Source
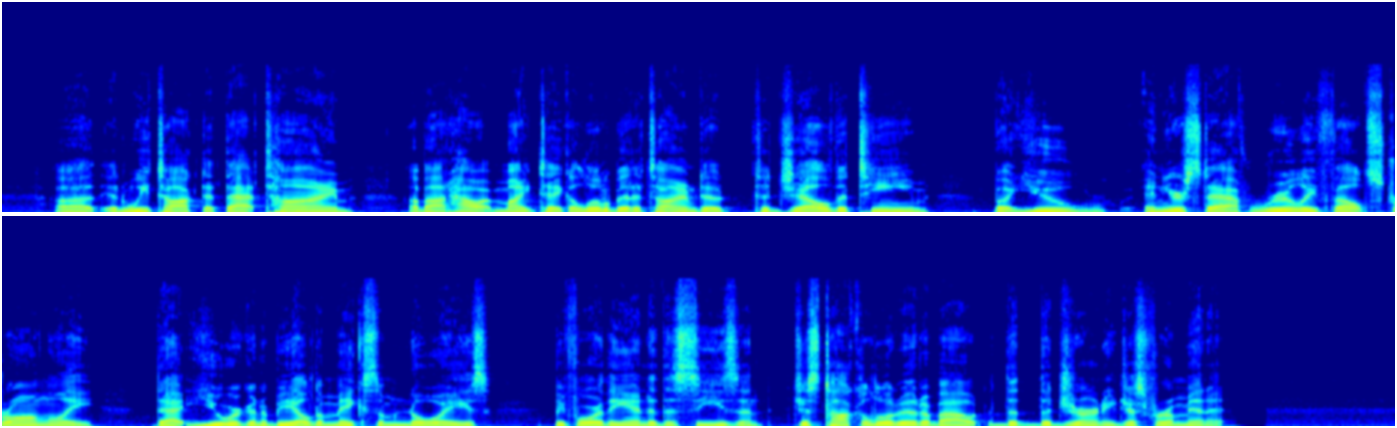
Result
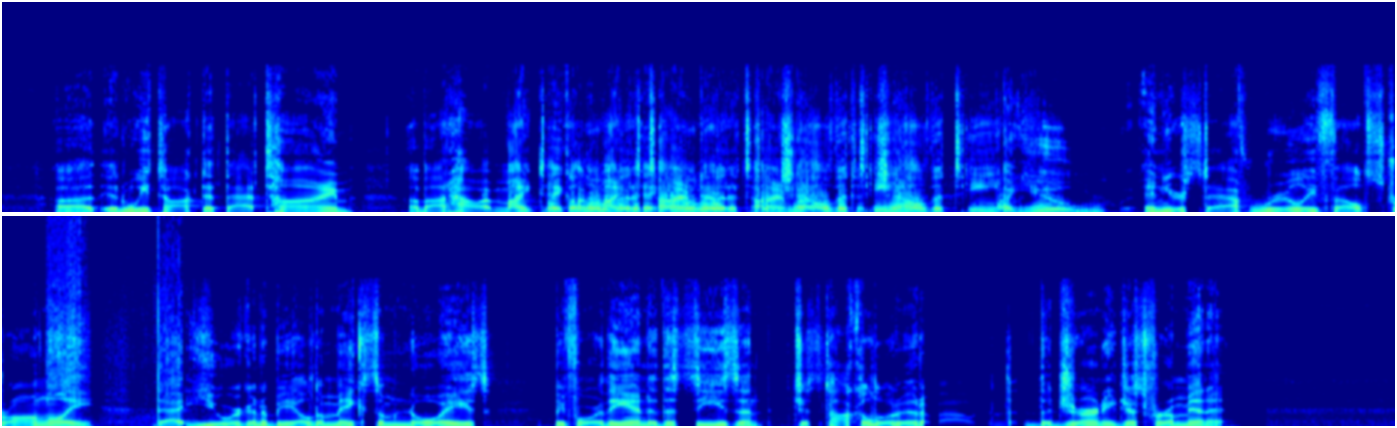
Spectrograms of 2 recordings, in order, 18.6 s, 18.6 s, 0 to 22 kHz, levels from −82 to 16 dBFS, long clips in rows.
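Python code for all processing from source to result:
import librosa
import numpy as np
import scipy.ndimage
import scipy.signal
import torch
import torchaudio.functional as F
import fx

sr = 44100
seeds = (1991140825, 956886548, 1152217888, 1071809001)

y = fx.chain(x, sr, fx.peak_eq(hz=190.0, db=-13.0, octaves=0.76),
    fx.echo_single(ms=638, db=-3.5),
    fx.transformer_sat(knee_hz=1100.0), at=(3.2, 7.16))
y = fx.chain(y, sr, fx.median_filter(points=9),
    fx.bass_treble(bass_db=-5, treble_db=7),
    fx.band_squash(depth_pct=70), at=(9.58, 10.49))
y = fx.chain(y, sr, fx.bandpass_edges(low_hz=620.0, high_hz=6600.0),
    fx.gate_flip(shuts_db=-28.0, range_db=-28), at=(15.42, 16.11))
y = fx.bass_treble(y, sr, bass_db=-10, treble_db=14)
y = fx.over_compress(y, sr, threshold_db=-30.0, ratio=-0.5)
y = y * 10.0 ** (-7.5 / 20.0)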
